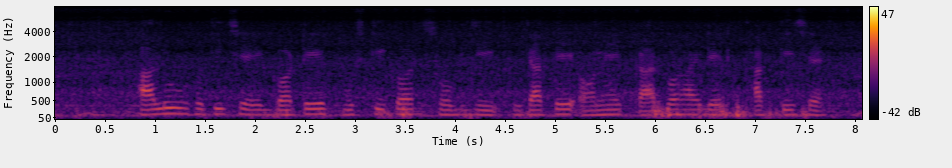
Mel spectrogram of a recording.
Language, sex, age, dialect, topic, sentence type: Bengali, male, 46-50, Western, agriculture, statement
